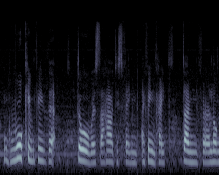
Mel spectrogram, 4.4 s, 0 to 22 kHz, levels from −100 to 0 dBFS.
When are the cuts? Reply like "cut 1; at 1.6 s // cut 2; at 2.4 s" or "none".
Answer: cut 1; at 2.7 s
